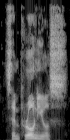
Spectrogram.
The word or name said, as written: Sempronius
